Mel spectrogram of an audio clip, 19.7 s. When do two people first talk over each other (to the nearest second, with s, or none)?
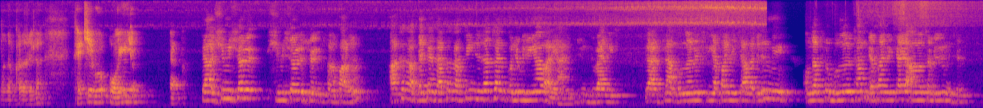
none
